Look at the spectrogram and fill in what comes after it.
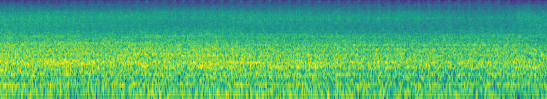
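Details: Toyota cold start, suspected to need a tune-up and spark plugs, earlier sounded like a bad exhaust leak: steady even idle with no misses, knocks or exhaust puffing; running normally.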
